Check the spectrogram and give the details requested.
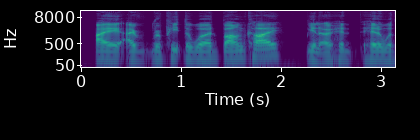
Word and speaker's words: bankai: But the the chorus of it, I I repeat the word bankai, you know, hit hidden with the bankai, but I pronounce the word wrong. I pronounce it bankanaie, which is not how it's pronounced.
